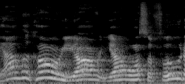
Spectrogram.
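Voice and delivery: high-pitched imitation of a friendly lady; put-on high Southern lady voice. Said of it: "this lady was like".

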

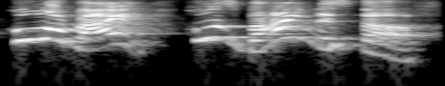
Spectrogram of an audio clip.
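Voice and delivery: who on earth buys this, high and disbelieving; incredulous. Real, not acted. Mocking Gucci buyers to the cohosts, high disbelief.

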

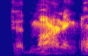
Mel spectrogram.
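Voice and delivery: lightly voiced raspy cartoon grandma; a touch of a Simpsons smoker grandma; Simpsons-style grandma voice. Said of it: "She talked like one of the Simpsons".

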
